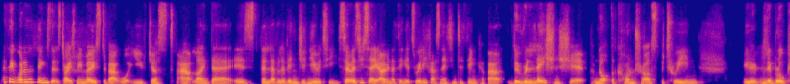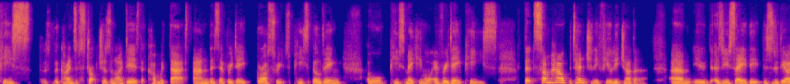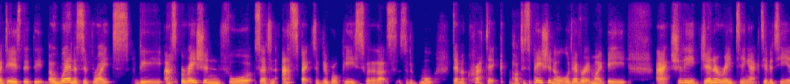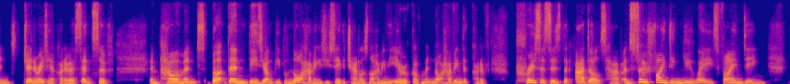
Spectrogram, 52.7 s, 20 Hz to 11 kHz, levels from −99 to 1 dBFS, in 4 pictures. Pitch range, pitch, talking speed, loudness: 185-230 Hz, 200 Hz, 170 wpm, -24 LUFS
